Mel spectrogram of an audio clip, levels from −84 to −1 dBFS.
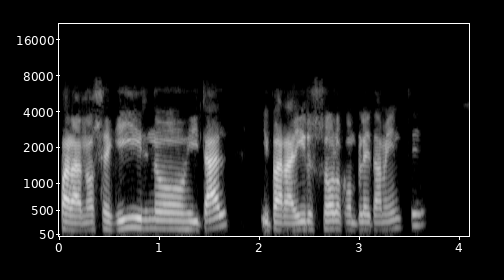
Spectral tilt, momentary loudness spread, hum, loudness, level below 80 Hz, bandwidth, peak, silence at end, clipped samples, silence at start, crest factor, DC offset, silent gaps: -2 dB/octave; 16 LU; none; -21 LUFS; -74 dBFS; 7.6 kHz; 0 dBFS; 0.45 s; under 0.1%; 0.05 s; 22 dB; under 0.1%; 3.45-3.49 s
